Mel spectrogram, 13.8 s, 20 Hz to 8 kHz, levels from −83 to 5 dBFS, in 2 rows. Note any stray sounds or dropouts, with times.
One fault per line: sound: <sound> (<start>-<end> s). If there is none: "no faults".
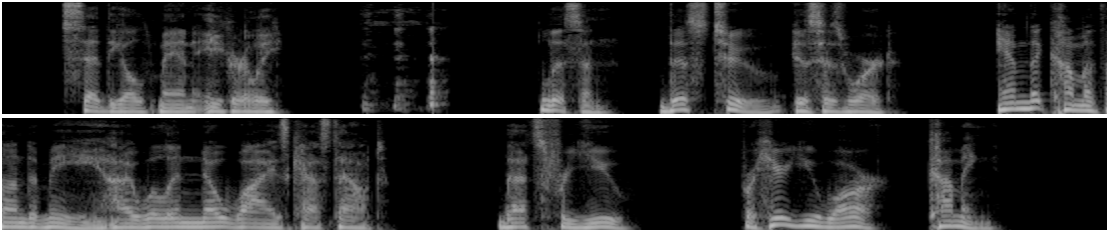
sound: laugh (2.2-2.8 s)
